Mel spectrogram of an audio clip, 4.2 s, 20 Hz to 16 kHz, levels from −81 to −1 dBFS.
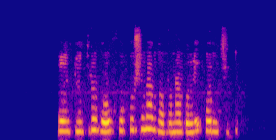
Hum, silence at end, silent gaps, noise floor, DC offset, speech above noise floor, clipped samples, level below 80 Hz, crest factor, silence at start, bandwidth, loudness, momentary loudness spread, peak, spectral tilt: none; 0.7 s; none; -84 dBFS; under 0.1%; 67 dB; under 0.1%; -64 dBFS; 16 dB; 0.85 s; 7.6 kHz; -17 LUFS; 8 LU; -2 dBFS; -5 dB/octave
